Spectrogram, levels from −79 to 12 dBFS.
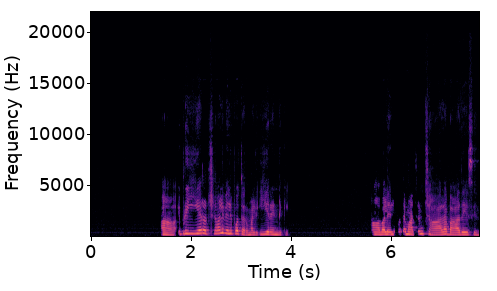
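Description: No technical faults can be heard anywhere in the recording.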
